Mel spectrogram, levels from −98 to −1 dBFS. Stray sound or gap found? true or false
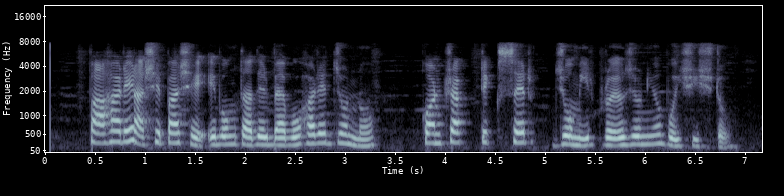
false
